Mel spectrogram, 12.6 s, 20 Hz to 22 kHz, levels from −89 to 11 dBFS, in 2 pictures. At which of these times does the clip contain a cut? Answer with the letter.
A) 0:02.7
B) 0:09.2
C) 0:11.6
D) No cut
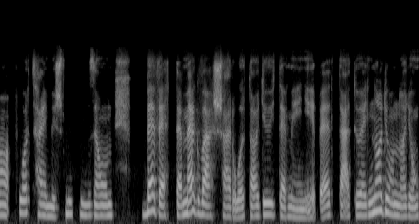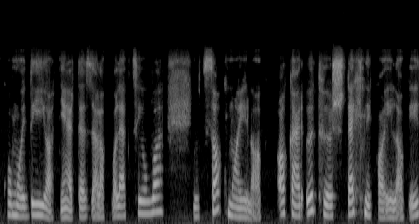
B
